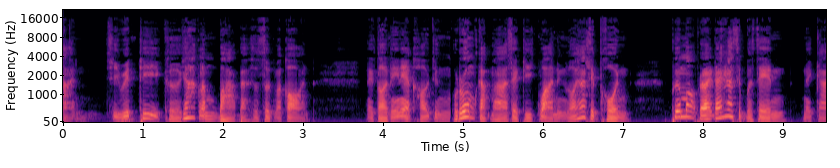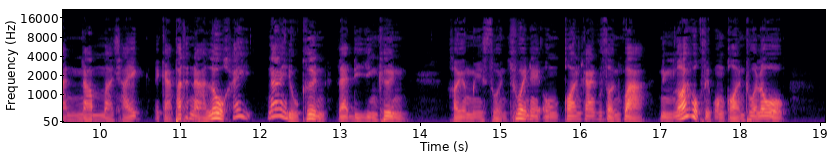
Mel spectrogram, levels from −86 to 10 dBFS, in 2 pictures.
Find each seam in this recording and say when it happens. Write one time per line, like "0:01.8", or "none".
0:01.5

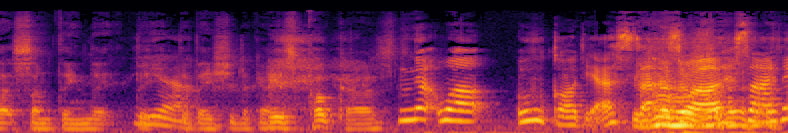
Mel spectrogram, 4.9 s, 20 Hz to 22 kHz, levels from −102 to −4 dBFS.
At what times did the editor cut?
0:01.7

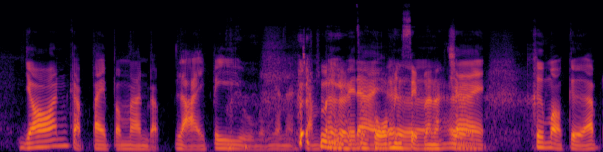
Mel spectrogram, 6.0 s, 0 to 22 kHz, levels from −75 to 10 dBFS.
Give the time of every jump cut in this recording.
0:01.7

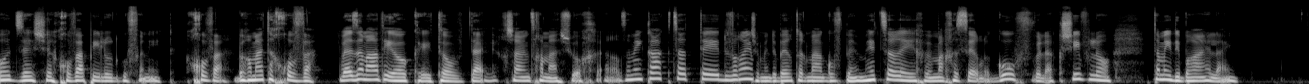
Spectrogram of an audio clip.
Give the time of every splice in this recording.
0:03.3
0:07.5

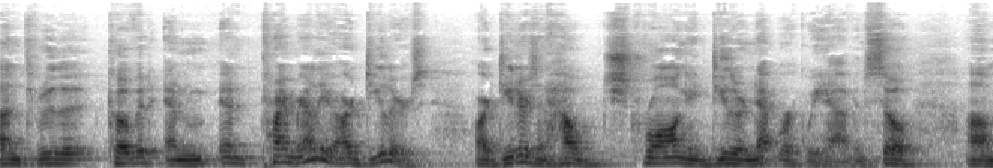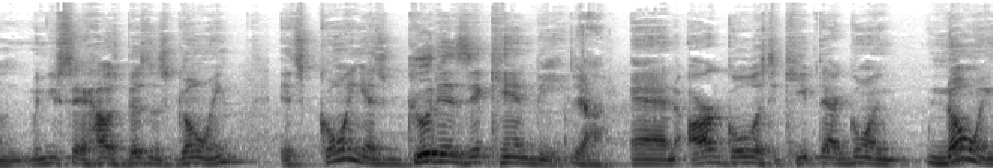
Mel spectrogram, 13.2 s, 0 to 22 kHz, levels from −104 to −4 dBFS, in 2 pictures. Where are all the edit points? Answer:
0:08.4

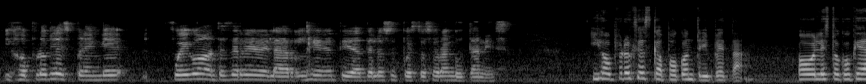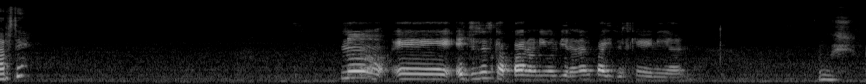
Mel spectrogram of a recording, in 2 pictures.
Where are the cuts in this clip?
none

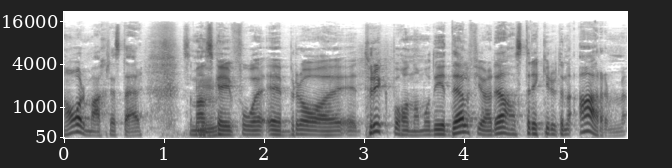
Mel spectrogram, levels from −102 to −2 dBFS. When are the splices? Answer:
none

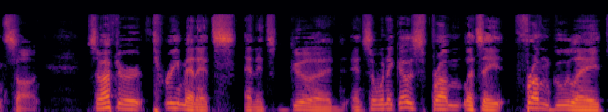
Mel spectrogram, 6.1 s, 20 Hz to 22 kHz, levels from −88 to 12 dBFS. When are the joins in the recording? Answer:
0:02.4

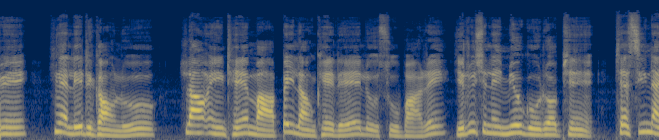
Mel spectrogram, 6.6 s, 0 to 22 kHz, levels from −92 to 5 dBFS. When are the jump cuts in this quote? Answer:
0:04.5

